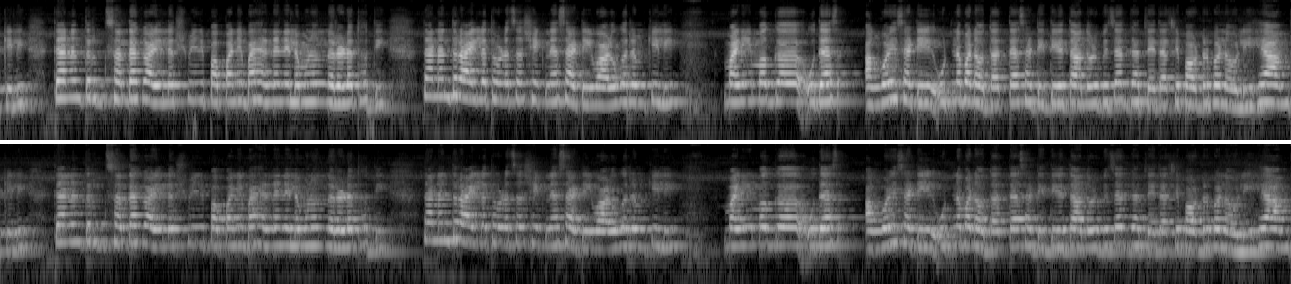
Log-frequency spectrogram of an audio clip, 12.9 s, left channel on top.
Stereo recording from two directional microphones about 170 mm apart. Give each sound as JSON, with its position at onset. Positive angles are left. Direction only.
{"t": 0.5, "sound": "a woman's voice", "side_deg": 30}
